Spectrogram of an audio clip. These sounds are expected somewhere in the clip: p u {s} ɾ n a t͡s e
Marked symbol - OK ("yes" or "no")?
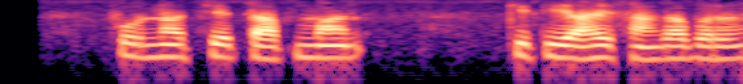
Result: no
